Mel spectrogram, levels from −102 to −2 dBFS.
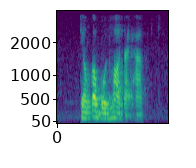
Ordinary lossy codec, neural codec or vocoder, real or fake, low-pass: AAC, 24 kbps; none; real; 3.6 kHz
